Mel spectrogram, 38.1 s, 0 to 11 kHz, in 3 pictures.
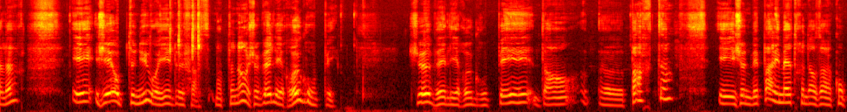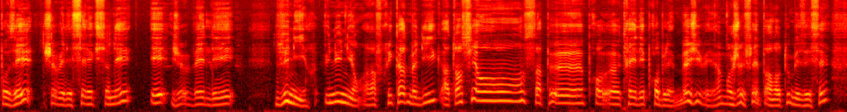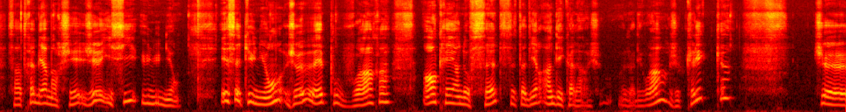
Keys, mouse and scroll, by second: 1.0 right click, 2.2 click, 2.6 typing, 5.0 click, 9.4 click, 13.9 ctrl+click, 17.5 click, 23.4 click, 26.0 click, 26.7 click, 27.5 click, 28.6 click, 29.8-31.0 scroll up 2, 36.1 click, 36.7 click, 37.1-38.1 scroll up 1.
